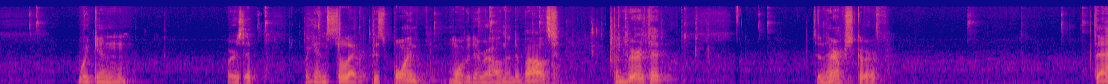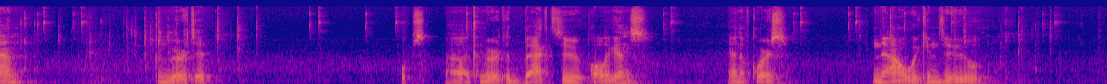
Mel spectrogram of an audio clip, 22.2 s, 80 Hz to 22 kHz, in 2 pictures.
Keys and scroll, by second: 0.7 s, 3.0-3.6 typing, 5.4-7.0 typing, 11.9-13.3 typing.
